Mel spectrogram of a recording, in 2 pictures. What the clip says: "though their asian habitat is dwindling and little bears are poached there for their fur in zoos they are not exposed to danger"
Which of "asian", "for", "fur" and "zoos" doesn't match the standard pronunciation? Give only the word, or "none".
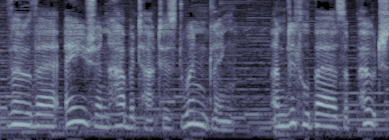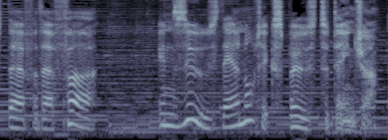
none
